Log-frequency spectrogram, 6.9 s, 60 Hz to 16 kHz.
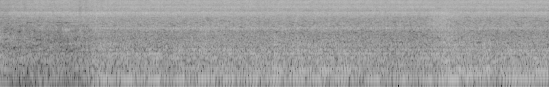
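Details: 1957 Nash Metropolitan barn find that sat for many years, running on old gas after swapped plug wires 3 and 4 were corrected, warming up: a steady, fairly even idle under heavy hiss. Normal idle.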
